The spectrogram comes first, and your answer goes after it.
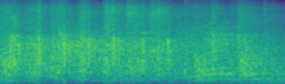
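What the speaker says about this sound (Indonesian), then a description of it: "Oke, beri aplaus dulu untuk" Steady applause from an audience at a university teaching session, dense clapping sustained evenly throughout at moderate loudness with no talk over it.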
